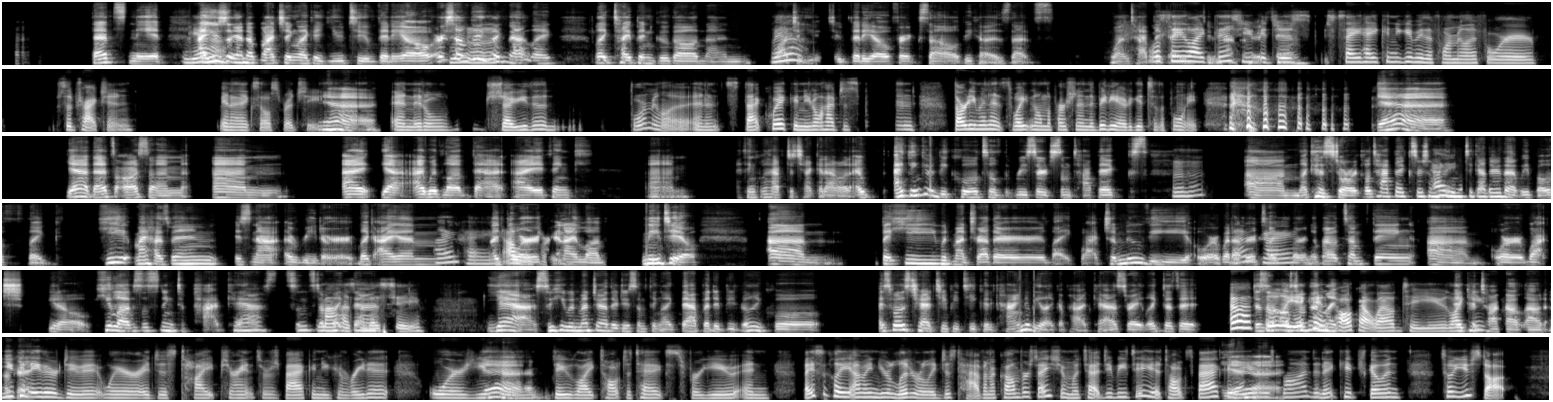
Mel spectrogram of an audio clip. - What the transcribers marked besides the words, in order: unintelligible speech; joyful: "something like"; other background noise; tapping; laugh
- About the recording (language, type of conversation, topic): English, unstructured, How do you balance personal space and togetherness?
